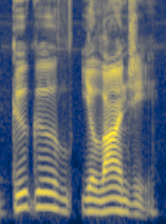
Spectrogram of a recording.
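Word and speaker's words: Kuku Yalanji: So remember how he told us the K's are pronounced with a G? Mm-hmm. So I looked this up. They're the Gugu Yolanji.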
